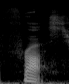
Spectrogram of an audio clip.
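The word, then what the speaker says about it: Fröst: I don't really know how to say his name properly. He's a Swedish, right? – Frost. – It's O with those two. Does it have the dots over it? – Yes.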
